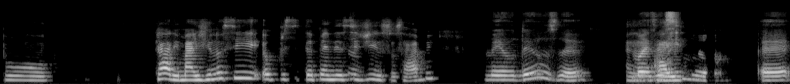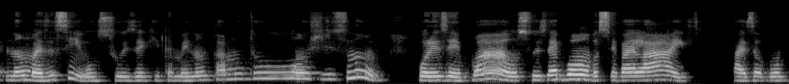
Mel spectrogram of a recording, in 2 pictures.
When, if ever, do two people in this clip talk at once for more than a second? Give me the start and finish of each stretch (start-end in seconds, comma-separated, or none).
none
